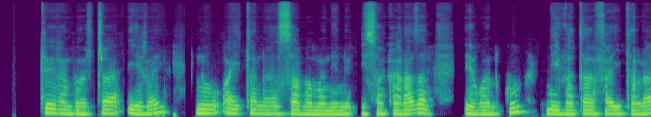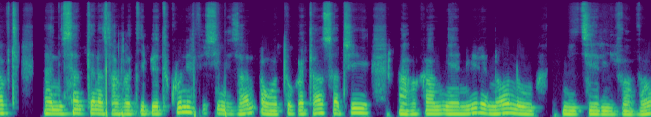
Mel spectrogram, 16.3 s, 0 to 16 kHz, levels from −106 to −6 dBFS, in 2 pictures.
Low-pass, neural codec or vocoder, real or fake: 14.4 kHz; codec, 44.1 kHz, 7.8 kbps, Pupu-Codec; fake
